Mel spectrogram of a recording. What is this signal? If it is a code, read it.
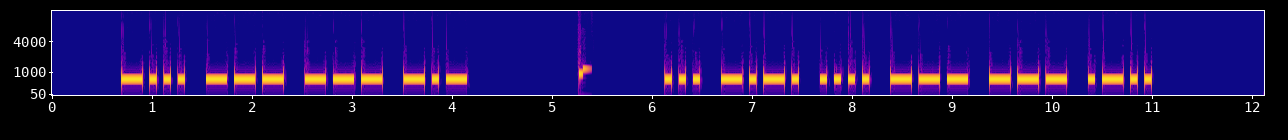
Morse code, heard as a keyed tone, about 17 wpm, 700 Hz. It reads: BOOK SCHOOL
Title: Sentences from Top 300 Words - New Word Drill - 17wpm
